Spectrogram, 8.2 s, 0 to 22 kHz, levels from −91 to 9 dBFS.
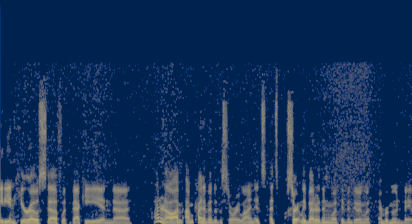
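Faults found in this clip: Overdone noise removal, throughout. Background drops and breaks up into twinkling specks. Noise suppressor set too aggressive: bands near its noise estimate gated hard, taking quiet speech components with them. Reduce suppression depth.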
